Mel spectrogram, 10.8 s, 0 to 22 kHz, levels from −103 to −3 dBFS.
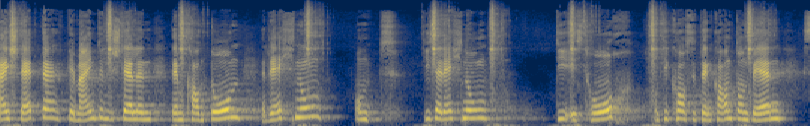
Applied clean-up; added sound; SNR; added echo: neural mask model Resemble Enhance denoiser.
